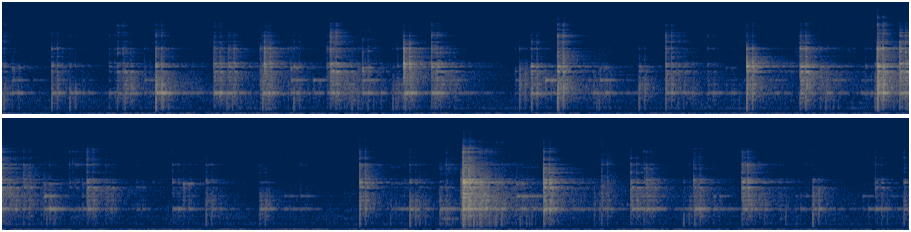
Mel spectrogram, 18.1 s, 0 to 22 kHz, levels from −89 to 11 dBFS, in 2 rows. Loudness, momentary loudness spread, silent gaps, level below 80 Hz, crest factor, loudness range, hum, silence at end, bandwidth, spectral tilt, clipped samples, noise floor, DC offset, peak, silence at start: -35 LUFS; 25 LU; none; -78 dBFS; 32 dB; 17 LU; none; 0 s; 16.5 kHz; 0.5 dB/octave; under 0.1%; -68 dBFS; under 0.1%; -6 dBFS; 0 s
